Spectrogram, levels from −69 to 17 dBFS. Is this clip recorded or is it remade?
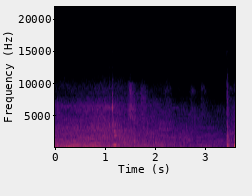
remade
